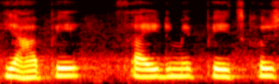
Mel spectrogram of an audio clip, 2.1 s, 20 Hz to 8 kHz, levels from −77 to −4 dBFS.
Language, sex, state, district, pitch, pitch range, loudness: Hindi, female, Haryana, Charkhi Dadri, 215 Hz, 210-230 Hz, -14 LUFS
